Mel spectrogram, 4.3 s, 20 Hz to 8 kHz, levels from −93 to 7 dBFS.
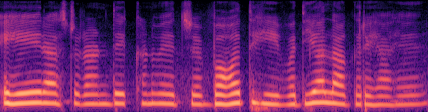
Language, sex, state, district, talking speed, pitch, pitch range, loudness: Punjabi, female, Punjab, Kapurthala, 140 wpm, 250 Hz, 240-265 Hz, -16 LUFS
